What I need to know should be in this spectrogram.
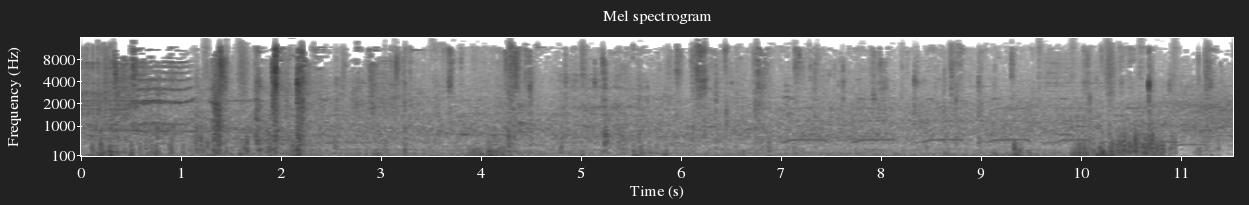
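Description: Footsteps walk across pavement close by.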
